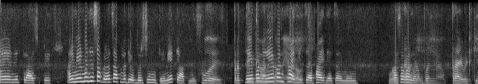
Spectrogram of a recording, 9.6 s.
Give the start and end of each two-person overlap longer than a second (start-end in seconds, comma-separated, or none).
4.9-6.3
